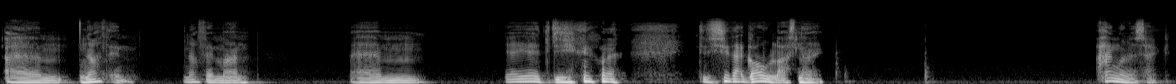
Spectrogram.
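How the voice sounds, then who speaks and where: A man's voice: low-pitched, slow pace, pauses often, mellow, dry recording, lo-fi sound. A man playing a playful, affectionate, laddish werewolf boyfriend in a casual, teasing ASMR roleplay. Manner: casual, laddish, teasing, drops into murmured asides.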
